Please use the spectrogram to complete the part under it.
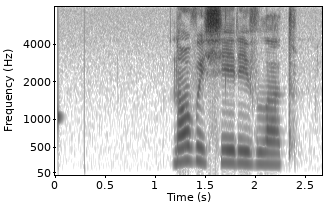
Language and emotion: Russian, neutral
